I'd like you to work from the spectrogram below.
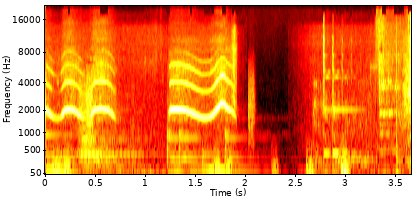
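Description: Video game character whistling two warbling, wavering tones in short phrases, clear and close, followed by a pause and then game sounds.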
